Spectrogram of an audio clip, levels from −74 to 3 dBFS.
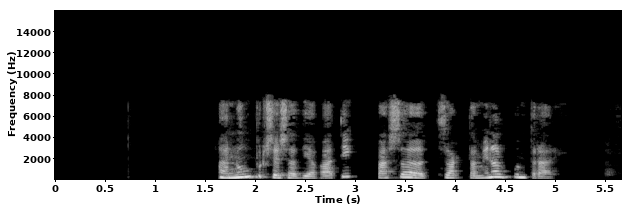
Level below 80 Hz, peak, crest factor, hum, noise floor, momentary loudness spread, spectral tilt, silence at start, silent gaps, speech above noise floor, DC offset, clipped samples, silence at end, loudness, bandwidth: -60 dBFS; -2 dBFS; 18 dB; none; under -90 dBFS; 9 LU; -3.5 dB/octave; 1.65 s; 3.03-3.21 s, 3.75-3.79 s; over 73 dB; under 0.1%; under 0.1%; 0.7 s; -17 LUFS; 8.4 kHz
